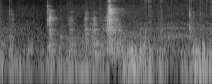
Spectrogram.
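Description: Steel trailer safety chains rattling and clinking as they are handled and crossed under the trailer tongue, with a few sharp metal-on-metal clinks spread through the two seconds.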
